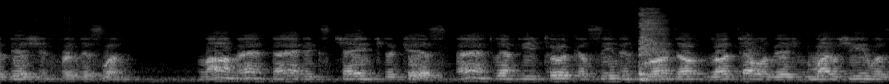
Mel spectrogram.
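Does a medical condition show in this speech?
Yes: cerebral palsy, athetoid.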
